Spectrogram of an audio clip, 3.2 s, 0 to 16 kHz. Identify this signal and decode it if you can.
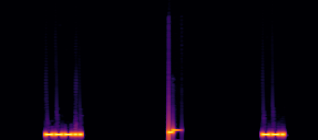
Morse code, heard as a keyed tone, about 48 wpm, 700 Hz. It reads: 8 G
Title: Single Character (Letter:Number:Punctuation:Prosign) 50wpm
